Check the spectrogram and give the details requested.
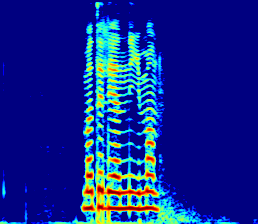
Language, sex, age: Swedish, female, 21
